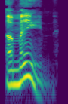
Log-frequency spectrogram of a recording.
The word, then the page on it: amain: British English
